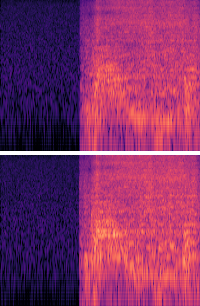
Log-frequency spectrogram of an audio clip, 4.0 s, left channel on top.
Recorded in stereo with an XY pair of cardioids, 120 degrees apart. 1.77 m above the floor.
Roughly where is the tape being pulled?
Right.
